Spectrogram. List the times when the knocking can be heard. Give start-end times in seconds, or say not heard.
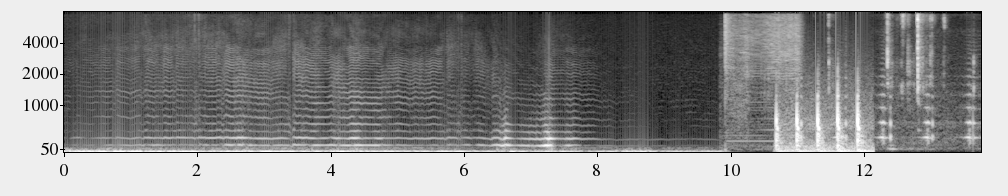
10.7-12.2.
